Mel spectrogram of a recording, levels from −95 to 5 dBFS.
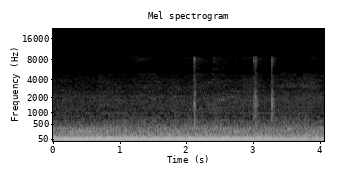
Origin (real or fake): real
